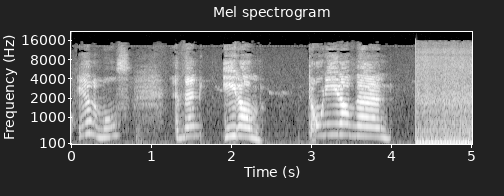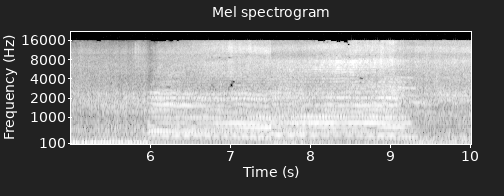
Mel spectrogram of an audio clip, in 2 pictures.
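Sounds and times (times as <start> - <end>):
diesel locomotive engine rumble: 4.3 - 10.0
train air horn chord: 5.9 - 9.5.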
